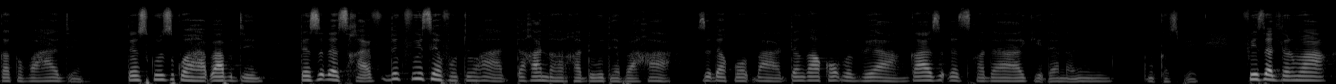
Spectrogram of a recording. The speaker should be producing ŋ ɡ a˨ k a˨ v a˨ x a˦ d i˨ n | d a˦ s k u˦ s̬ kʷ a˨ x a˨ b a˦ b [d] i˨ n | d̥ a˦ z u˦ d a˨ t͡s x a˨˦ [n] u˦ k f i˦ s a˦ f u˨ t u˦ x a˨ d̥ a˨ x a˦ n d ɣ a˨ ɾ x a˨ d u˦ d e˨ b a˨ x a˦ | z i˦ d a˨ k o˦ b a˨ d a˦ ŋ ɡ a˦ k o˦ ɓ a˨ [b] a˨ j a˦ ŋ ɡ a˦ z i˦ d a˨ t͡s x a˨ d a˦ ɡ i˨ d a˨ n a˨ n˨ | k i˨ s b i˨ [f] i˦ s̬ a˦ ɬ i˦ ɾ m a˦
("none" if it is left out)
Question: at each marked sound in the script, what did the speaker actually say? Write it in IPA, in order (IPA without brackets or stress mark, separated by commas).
d, d, b, f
